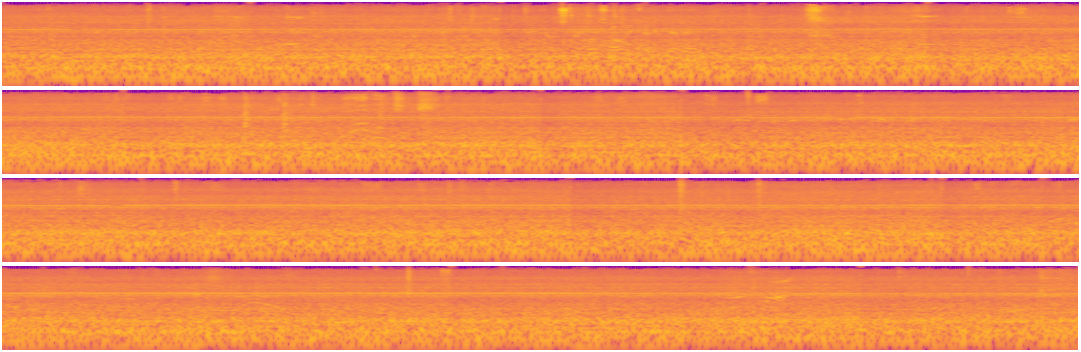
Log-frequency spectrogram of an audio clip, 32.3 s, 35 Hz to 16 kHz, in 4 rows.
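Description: Airbus A321 cabin noise in climb, heard from a window seat over the wing: the IAE V2500 turbofan engines and airflow make a loud, steady roar with a thin steady whine above it.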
